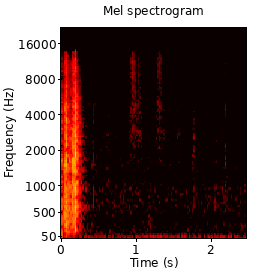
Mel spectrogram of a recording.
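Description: A deck of oracle cards being shuffled: a quick run of rapid flicking clicks at the start, then a few faint taps as the cards are handled.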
